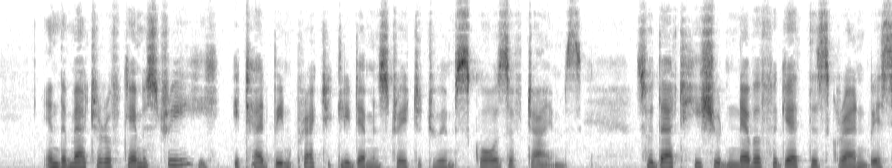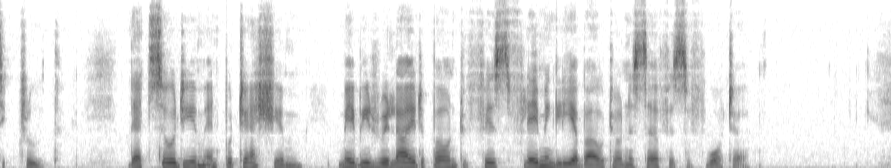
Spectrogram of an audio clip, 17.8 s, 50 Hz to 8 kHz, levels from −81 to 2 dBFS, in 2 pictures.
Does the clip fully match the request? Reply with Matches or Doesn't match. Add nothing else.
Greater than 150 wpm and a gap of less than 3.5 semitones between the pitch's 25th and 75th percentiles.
Doesn't match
